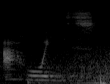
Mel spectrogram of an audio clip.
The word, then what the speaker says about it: arroz: Outro exemplo é a palavra arroz. Tem pessoas que pronunciam arroz, mas você também pode pronunciar arroz, tá? Então, quando esse I é inserido, ele se junta com O e faz um oi, faz um ditongo.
